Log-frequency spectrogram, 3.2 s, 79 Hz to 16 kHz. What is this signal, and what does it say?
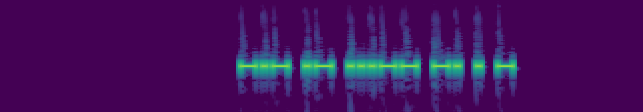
Morse code, heard as a keyed tone, about 46 wpm, 690 Hz. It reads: KA3NET
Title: USA Call Signs - 6 Characters - 3x Character Spacing - 45wpm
